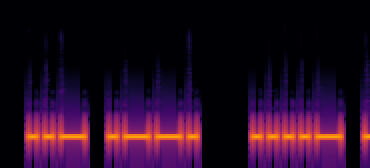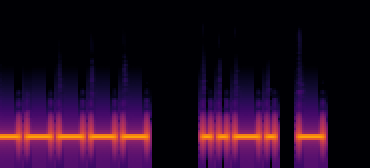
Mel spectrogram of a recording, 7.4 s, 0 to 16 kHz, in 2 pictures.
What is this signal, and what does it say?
Morse code, heard as a keyed tone, about 15 wpm, 700 Hz. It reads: UP 40 FT
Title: Practice QSO - Exchange 2 - Info - 15wpm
